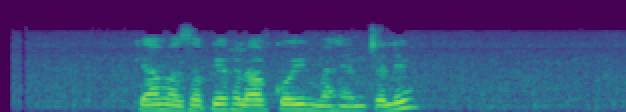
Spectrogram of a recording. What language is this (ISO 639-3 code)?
urd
